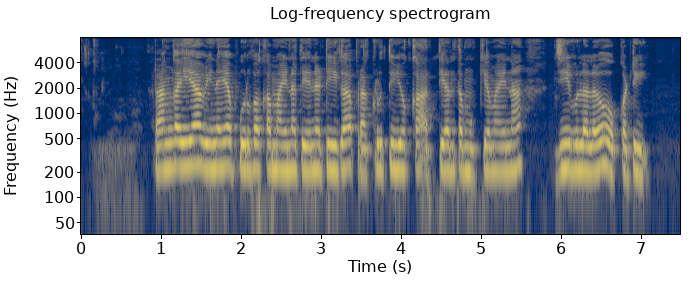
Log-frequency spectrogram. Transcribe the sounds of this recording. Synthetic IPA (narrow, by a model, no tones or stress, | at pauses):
ɾɐŋɡɐjːɐʋinɐjɐpuːɾʋɐkɐmɐjnɐt̪eːnɐʈiːɡaːpɾɐkɾut̪ijɔkːɐɐ̰t̪jɐnt̪ɐmukʰjɐmɐjnɐ | d͡ʒiːʋulɐloːkɐʈi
